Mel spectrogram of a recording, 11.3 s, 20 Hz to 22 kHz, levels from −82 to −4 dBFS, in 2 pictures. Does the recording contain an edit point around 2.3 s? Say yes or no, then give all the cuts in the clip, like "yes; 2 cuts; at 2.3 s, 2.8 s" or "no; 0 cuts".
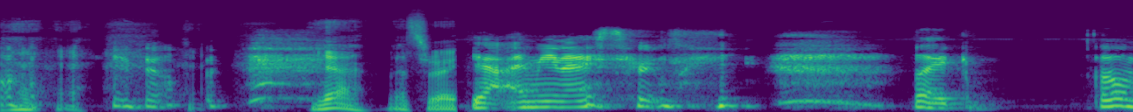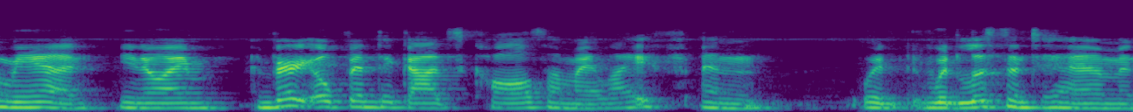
yes; 2 cuts; at 2.3 s, 6.9 s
